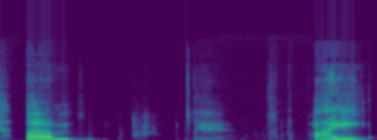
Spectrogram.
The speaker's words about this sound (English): Kingdom Red Alert here, as oh man, this is going to be a lot of cutting. So I'm gonna tell this story as I go, as I snip some of these ties.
